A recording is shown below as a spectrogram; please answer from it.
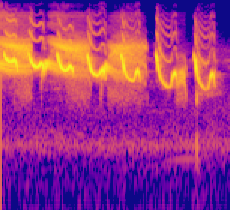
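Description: A canyon wren sings loud and close, a run of bright descending whistled notes that repeat quickly and then break into a few separated phrases.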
